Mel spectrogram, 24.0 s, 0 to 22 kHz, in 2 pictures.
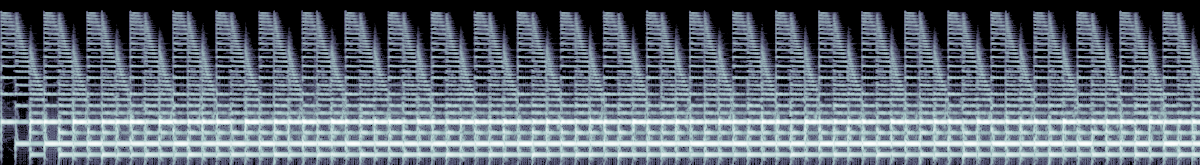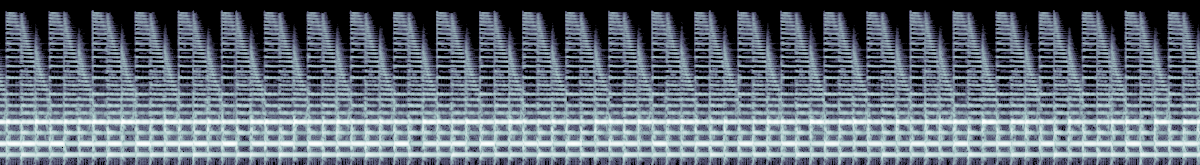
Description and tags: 80bpmloops8bars09arp
Syhth loop, uncut, analouge and strange.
